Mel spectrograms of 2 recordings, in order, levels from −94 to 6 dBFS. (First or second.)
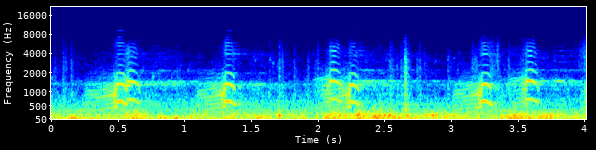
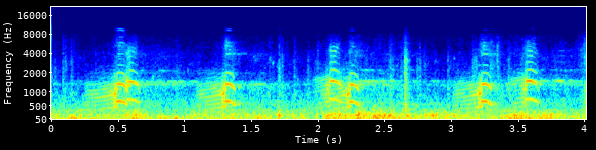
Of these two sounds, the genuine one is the second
